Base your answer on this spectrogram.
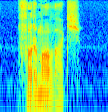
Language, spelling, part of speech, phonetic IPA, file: Polish, formować, verb, [fɔrˈmɔvat͡ɕ], Pl-formować.ogg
